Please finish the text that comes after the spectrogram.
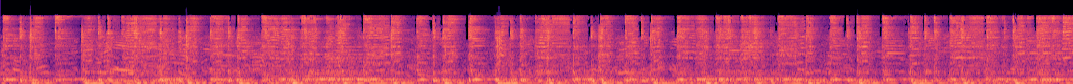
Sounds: Speech, Music

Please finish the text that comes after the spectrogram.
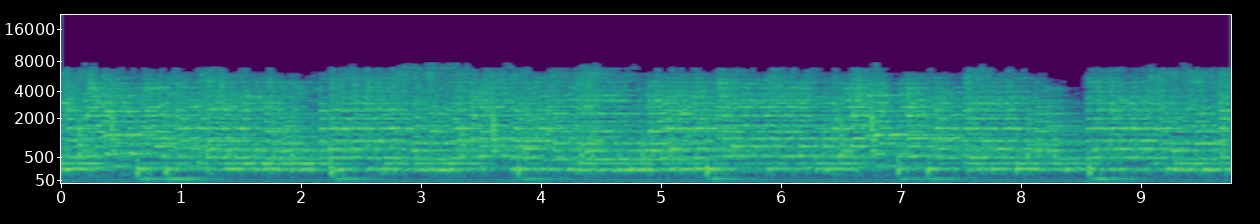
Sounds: Music

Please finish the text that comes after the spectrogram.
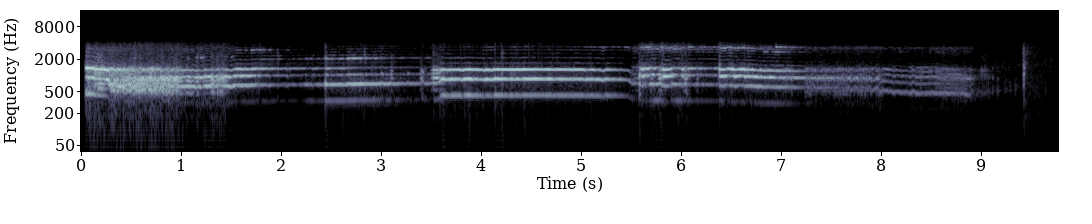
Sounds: cock-a-doodle-doo, Animal

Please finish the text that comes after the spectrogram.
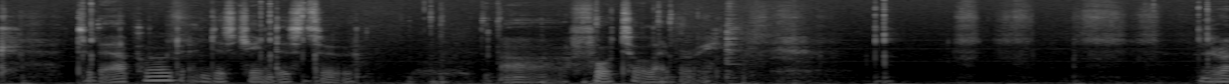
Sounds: Clicking, Speech

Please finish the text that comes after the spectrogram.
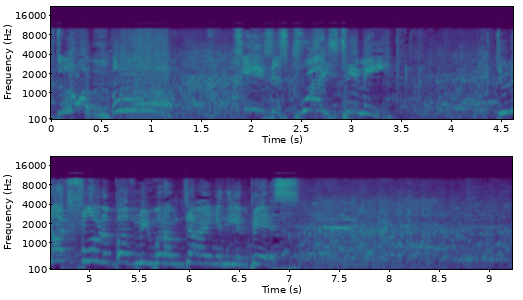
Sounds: Speech

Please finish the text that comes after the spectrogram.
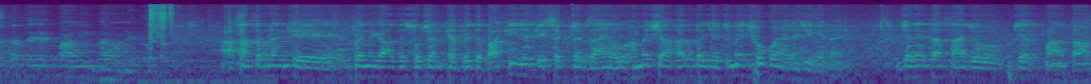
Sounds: Speech

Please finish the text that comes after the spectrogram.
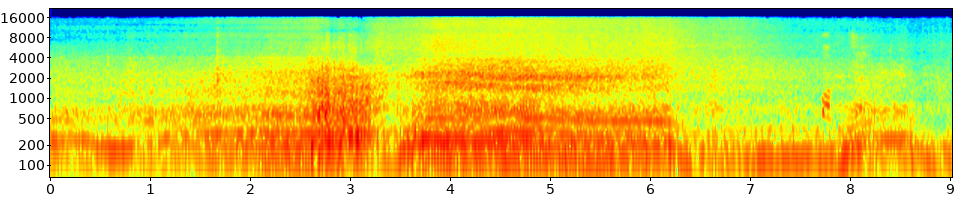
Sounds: Speech, Vehicle, speedboat, Boat

